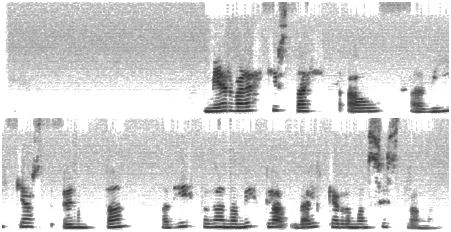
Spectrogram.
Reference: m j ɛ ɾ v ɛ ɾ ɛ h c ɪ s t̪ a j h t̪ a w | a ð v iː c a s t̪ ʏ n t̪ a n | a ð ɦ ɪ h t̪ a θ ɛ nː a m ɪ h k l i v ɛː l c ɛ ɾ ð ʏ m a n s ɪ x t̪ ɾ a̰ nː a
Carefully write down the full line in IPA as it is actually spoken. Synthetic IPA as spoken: m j ɛ ɾ v a ɾ ɛ h c ɪ s t̪ a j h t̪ a w | a ð v iː c a s t̪ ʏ n t̪ a n | a ð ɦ ɪ h t̪ a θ ɛ nː a m ɪ h k l a v ɛ l c ɛ ɾ ð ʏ m a n s ɪ s t̪ ɾ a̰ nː a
